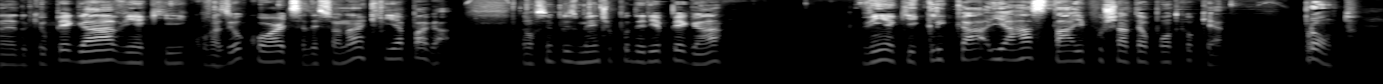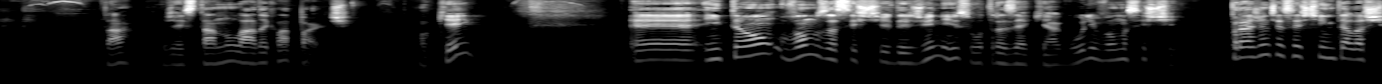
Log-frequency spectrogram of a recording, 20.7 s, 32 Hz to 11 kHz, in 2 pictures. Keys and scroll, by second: 0.1 b, 1.7 a, 2.7 Delete, 3.8 ctrl+z, 4.3 ctrl+z.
